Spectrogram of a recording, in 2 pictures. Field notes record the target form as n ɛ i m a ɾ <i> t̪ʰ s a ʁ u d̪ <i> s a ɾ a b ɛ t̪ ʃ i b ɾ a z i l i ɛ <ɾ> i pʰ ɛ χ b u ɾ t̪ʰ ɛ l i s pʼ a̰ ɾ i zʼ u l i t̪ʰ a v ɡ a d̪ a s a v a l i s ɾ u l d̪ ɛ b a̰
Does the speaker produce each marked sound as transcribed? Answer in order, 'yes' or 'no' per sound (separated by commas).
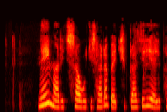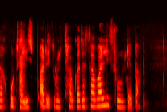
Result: yes, yes, no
